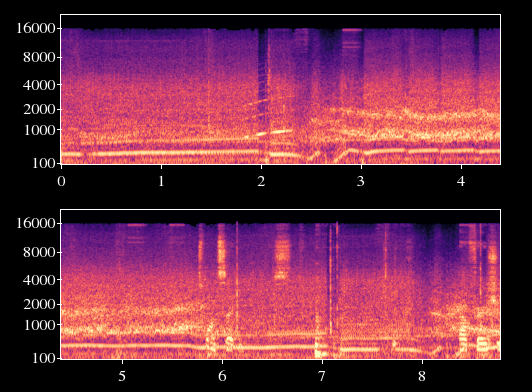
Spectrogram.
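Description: A car engine hums steadily and shifts gears.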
